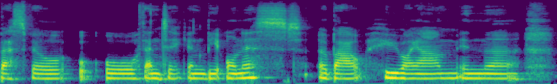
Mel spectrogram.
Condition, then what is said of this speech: Stuttering. I use a speech technique, which is all about my breathing.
